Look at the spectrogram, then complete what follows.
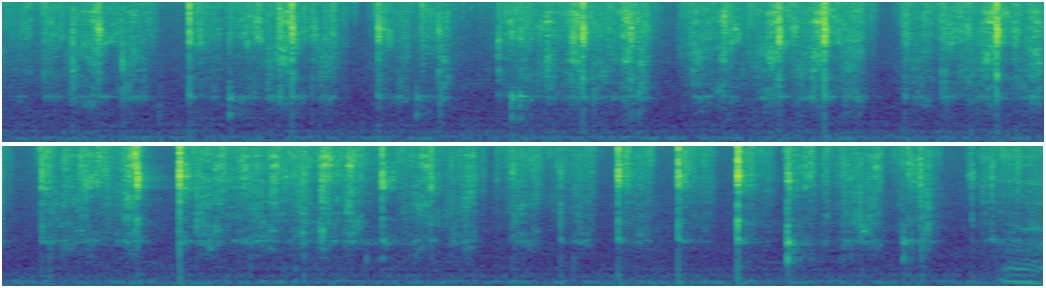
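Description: A fork stirring and mashing a thick egg-yolk and pesto filling in a bowl, with quick, irregular clinks and scrapes of the fork against the bowl.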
